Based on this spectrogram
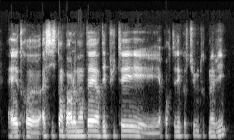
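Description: Against a quiet background, a man speaks in a medium pitch with a dark, mellow tone, ordinary pitch variation and a moderate pace. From France, Lyon. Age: 30s. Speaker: real estate dealer and trainer. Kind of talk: interview.

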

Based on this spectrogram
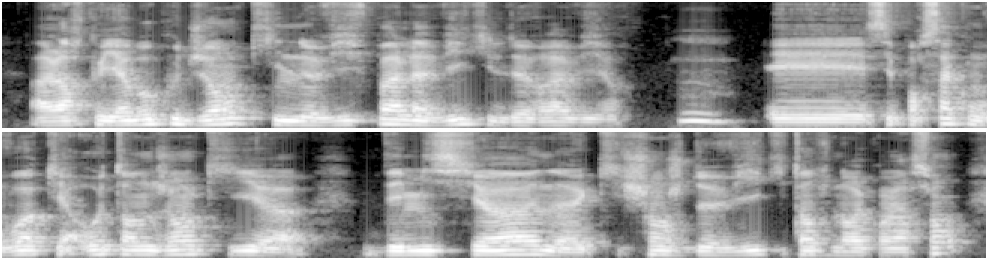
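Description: An ordinary speaking voice at a moderate pace, fairly even in intonation, on a very clean recording with a silent background. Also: man, fairly low pitch for a man. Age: 20s. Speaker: engineer and wellbeing founder. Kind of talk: podcast interview.

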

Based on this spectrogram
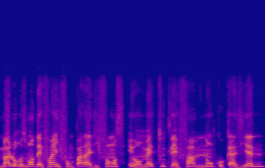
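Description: A woman talks very fast with fairly even intonation and a bright, sharp tone. The sound is dry and close, with no echo. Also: quiet background. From Ivory Coast. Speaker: fashion model and content creator. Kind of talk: podcast interview.

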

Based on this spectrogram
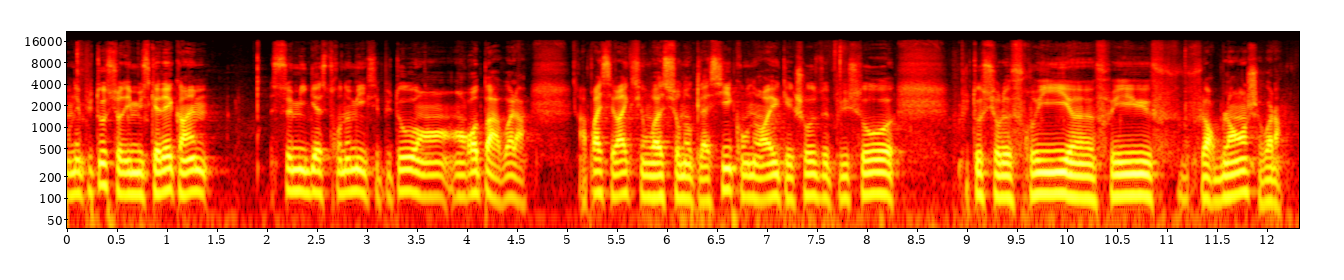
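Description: A man speaks at a moderate pace and medium pitch. His tone is dark and mellow, his intonation fairly even. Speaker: winemaker. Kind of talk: interview in the vineyard. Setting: outdoors in a vineyard. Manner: halting, many fillers.

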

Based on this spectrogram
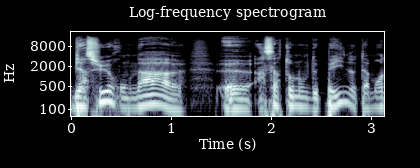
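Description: A man speaks at a very slow pace in a somewhat breathy voice. The sound is dry and close with no echo, on a very clean recording with a silent background. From Strasbourg, Alsace, France. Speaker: energy policy think tank director. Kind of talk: expert interview.

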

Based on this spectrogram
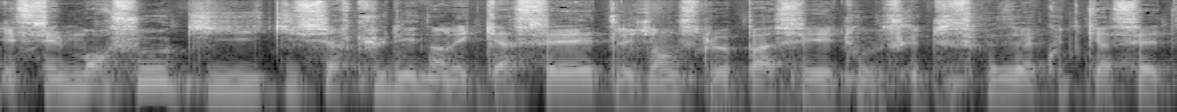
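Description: A man speaks fairly quickly while background noise is clearly audible. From Lyon, France (Vieux-Lyon). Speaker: former rap group member. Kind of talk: casual interview.

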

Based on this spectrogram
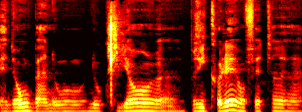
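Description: A man's dark, mellow tone at a medium pitch, monotone, flat intonation and moderate pace, in a dry, close sound with no echo. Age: 40s. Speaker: packaging startup founder. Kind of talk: interview. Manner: halting.

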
